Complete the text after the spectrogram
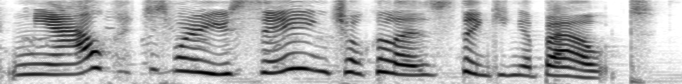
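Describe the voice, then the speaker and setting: A woman voicing a bubbly, childlike and clingy young cat girl, excitable and cutesy. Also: very high-pitched, normal speed, faint music behind, voice pushed up. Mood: flustered.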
